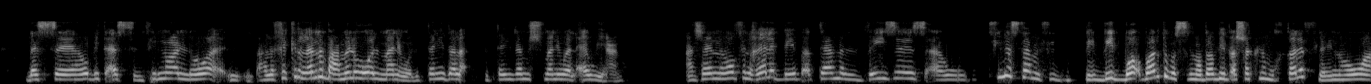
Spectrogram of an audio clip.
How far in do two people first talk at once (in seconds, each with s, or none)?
none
